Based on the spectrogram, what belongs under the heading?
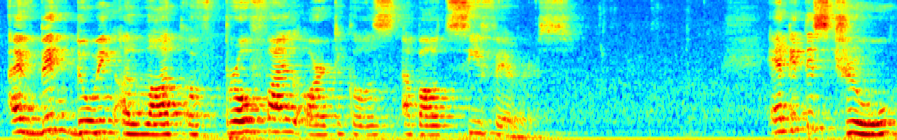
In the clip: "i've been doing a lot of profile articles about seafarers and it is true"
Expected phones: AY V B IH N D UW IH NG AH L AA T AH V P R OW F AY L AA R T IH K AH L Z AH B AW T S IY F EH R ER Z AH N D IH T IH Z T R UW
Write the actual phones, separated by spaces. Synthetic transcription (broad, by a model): AY V B IH N D UW IH NG AH L AA T AH V P R OW F AY L AA R T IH K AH L S AH B AW T S IY F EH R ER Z AH N D IH T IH S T R UW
